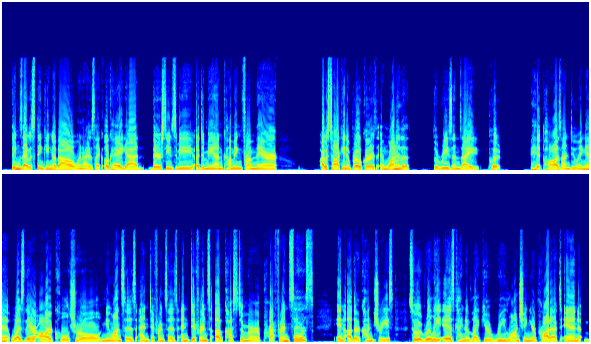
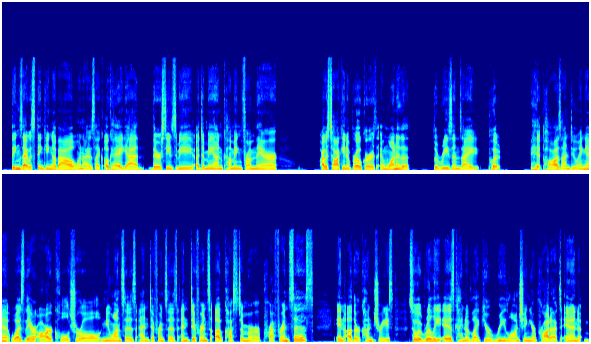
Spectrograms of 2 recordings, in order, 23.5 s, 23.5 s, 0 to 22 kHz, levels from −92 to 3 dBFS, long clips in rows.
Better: second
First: distortion; slight; 10 dB below the speech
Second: none

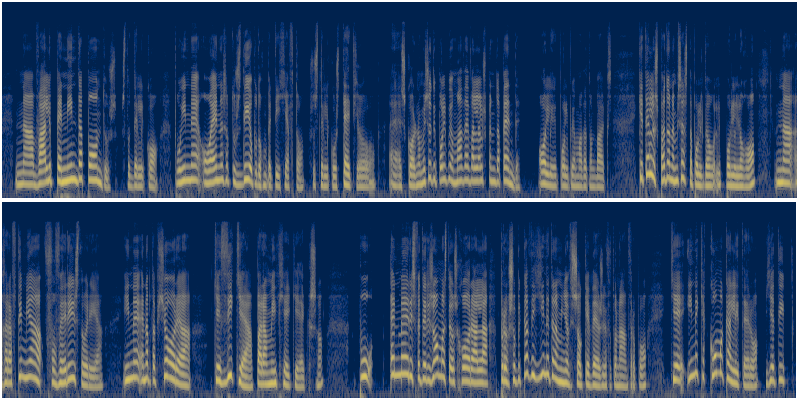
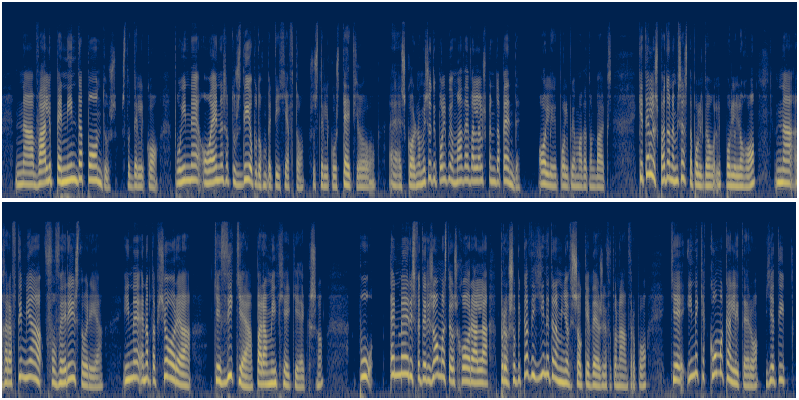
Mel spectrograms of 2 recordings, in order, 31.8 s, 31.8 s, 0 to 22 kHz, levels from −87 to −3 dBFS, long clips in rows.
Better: neither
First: none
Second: none

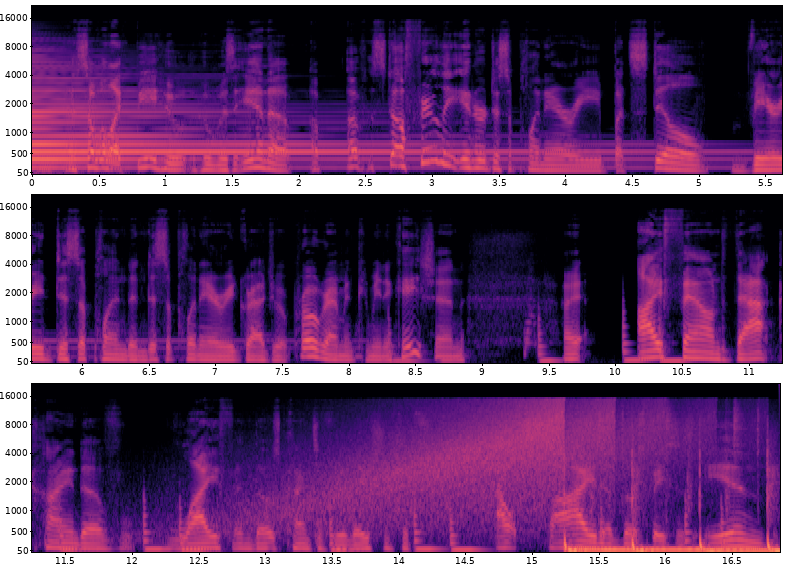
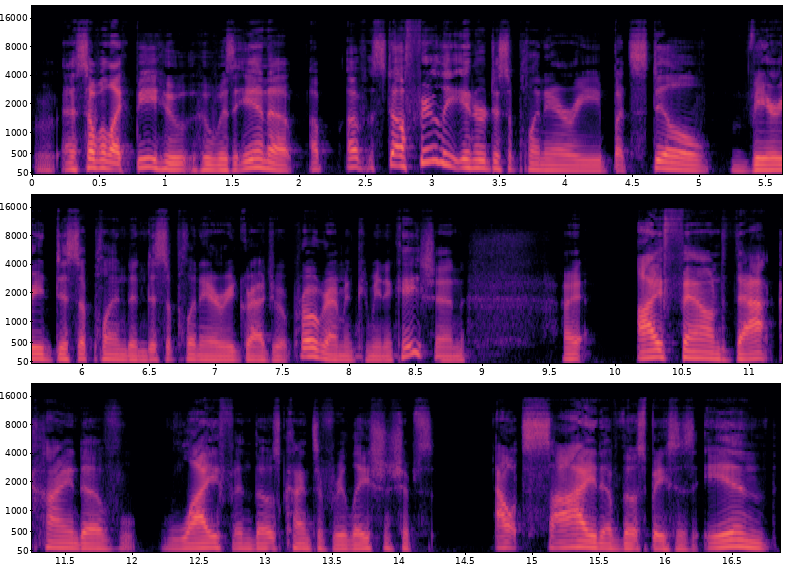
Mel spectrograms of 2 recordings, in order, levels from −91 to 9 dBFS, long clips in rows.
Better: second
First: background music; very loud; throughout; 4 dB above the speech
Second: none

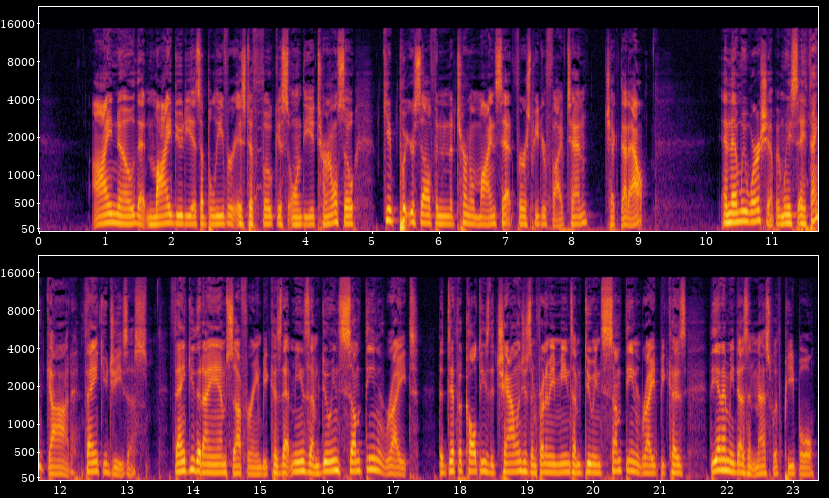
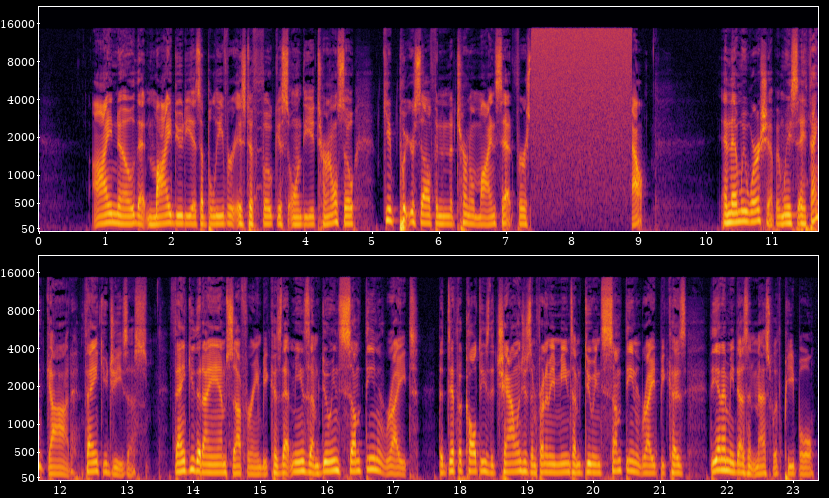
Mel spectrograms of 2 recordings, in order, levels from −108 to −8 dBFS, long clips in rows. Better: first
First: none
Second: audio cutting out; filled with static; at 7.5 s for 1.5 s

